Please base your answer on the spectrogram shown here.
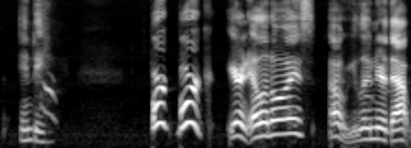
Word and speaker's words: Illinois: You pronounce the S just to vex me, don't you? No, it's just how I was brought up. I was told that's how the name was said.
